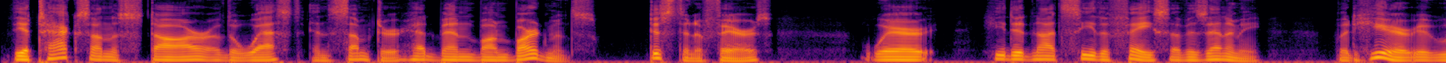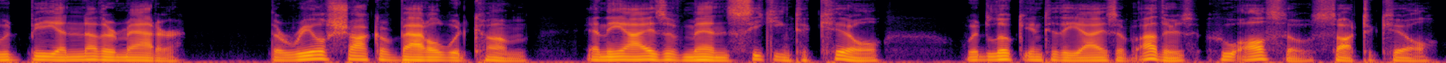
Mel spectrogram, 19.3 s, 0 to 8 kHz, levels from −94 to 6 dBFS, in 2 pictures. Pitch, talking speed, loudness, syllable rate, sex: 100 Hz, 185 wpm, -20 LUFS, 4.9 syllables/s, male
